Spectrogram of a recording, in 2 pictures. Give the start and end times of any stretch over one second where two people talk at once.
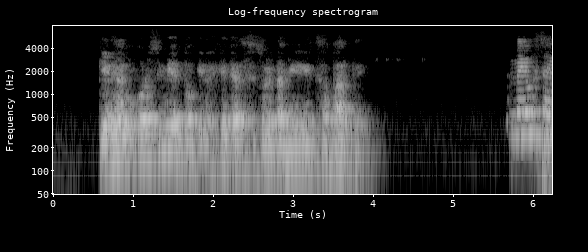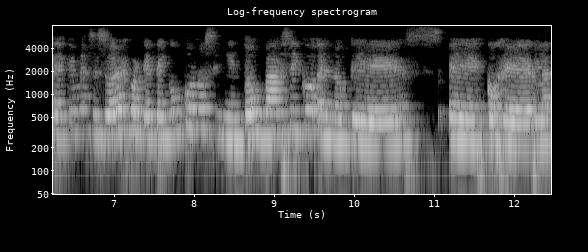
none

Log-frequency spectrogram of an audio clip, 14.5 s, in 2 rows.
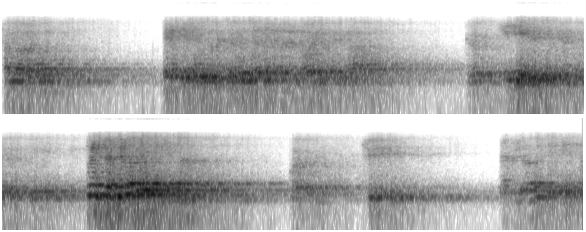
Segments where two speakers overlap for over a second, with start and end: none

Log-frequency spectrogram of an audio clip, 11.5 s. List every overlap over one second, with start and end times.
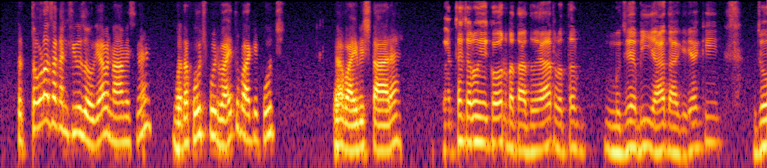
none

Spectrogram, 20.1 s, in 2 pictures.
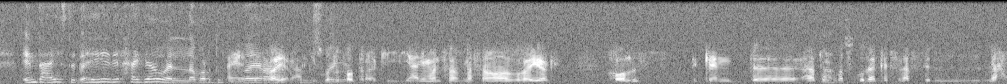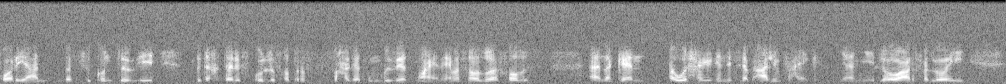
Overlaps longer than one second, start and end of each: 2.3-3.5

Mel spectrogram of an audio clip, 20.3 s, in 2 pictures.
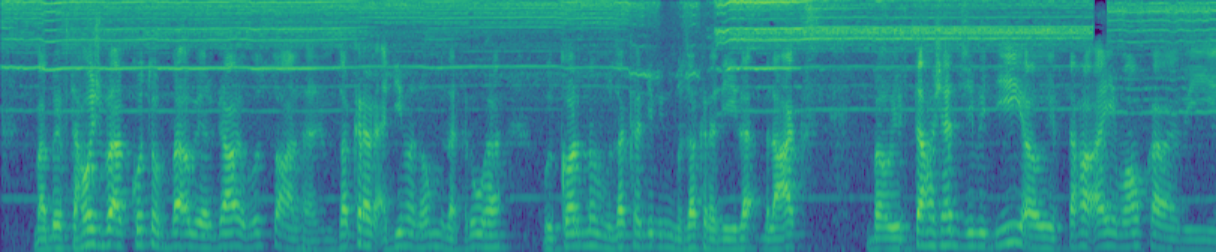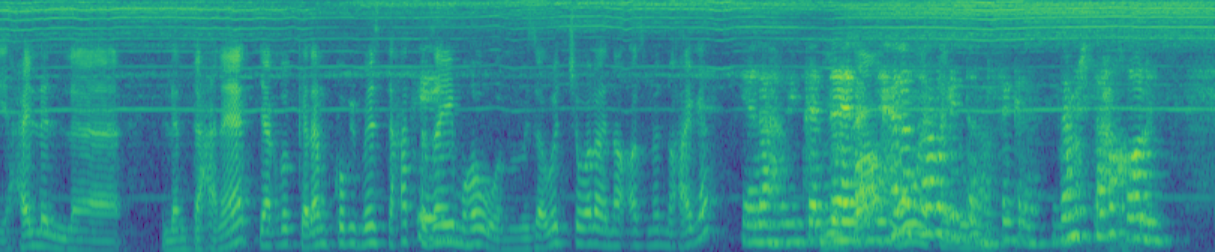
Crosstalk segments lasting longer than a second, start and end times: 16.9-18.4

